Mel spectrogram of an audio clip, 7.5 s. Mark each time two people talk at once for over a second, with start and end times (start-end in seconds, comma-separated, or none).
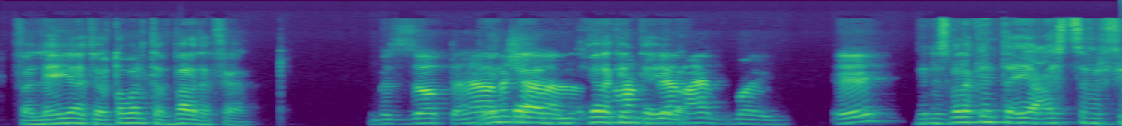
3.2-4.7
